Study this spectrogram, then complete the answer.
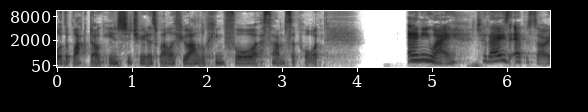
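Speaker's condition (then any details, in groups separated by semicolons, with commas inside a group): No condition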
